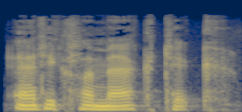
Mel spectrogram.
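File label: "anticlimactic", English, British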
